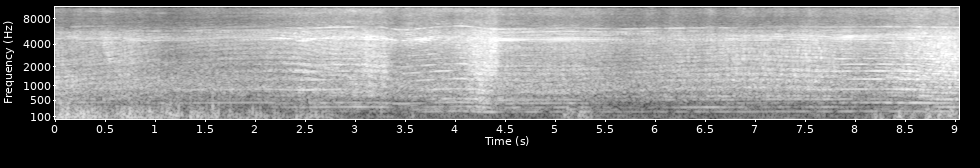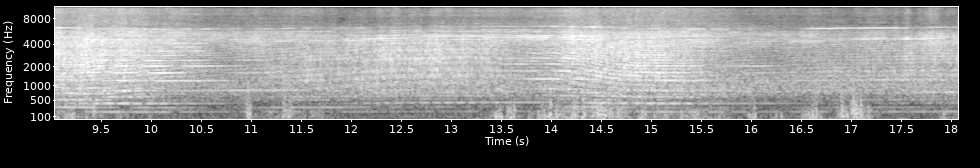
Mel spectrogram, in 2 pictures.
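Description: A model helicopter's motor whines high overhead, rising and falling in pitch.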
